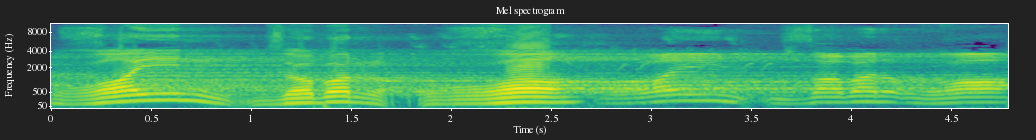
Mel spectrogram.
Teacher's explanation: ল, আইন জবর আ, আইন জবর আ, গইন জবর গ, গইন জবর গ, জিব্বার গোড়া উপর লাগিয়ে হলকের শেষ হইতে, জিব্বার গোড়ার একেবারে পাশাপাশি হলকের শেষ হইতে গ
